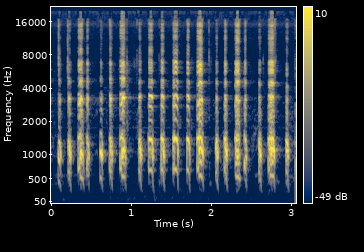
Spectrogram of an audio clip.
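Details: Hunting chukar partridge calling in a fast, steady series of clipped mid-pitched clucks, about six per second, each rich in overtones, with no other sounds.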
